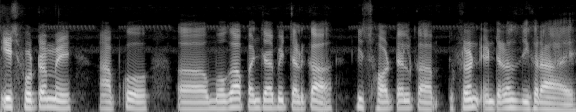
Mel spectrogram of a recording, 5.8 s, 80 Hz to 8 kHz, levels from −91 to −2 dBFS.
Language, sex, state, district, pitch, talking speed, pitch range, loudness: Hindi, male, Uttar Pradesh, Jyotiba Phule Nagar, 145 Hz, 165 wpm, 135-155 Hz, -18 LUFS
